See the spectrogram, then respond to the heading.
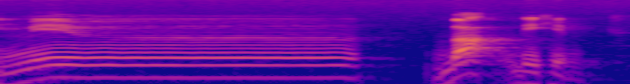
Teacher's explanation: hukum iqlab dibacakan dengan ditukarkan bunyi nun kepada bunyi mim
